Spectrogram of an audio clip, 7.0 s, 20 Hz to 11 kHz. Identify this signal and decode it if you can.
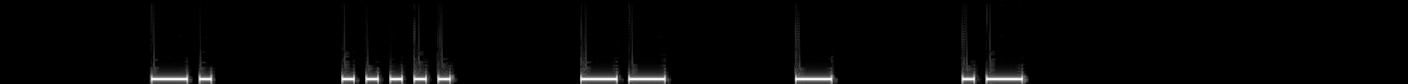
Morse code, heard as a keyed tone, about 20 wpm, spaced as for 10 wpm, 700 Hz. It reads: N5MTA
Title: 109 Lesson 18g - Letter m - Call Signs 20wpm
